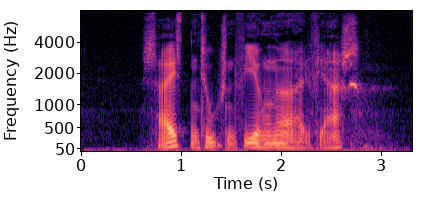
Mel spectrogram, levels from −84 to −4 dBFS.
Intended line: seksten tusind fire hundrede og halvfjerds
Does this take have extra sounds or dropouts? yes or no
no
